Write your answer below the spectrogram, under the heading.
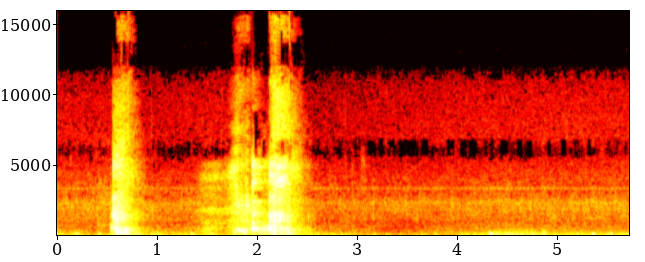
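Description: Two explosive sneeze-like bursts, the second a double burst, then quiet room noise.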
